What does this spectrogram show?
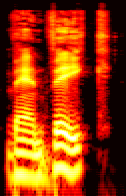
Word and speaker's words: Van Wyck: contacted by this guy Van Van Wyck or is he pronounces it van Vake kind of weird of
